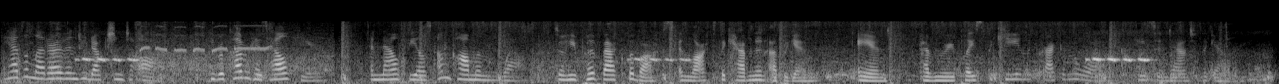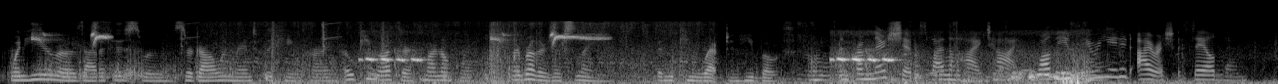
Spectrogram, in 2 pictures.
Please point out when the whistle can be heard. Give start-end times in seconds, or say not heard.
1.4-3.4, 13.1-13.9, 17.6-18.9.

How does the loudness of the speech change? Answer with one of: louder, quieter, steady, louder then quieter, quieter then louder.
quieter.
